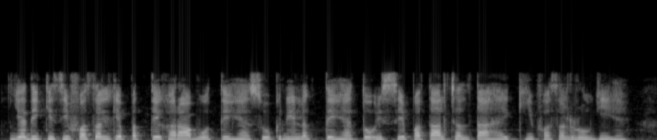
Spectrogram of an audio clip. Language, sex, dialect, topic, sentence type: Hindi, female, Kanauji Braj Bhasha, agriculture, statement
